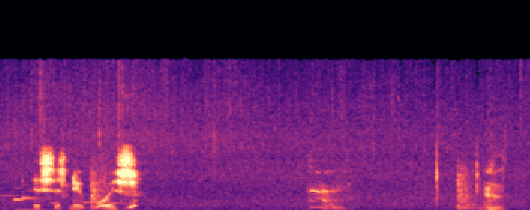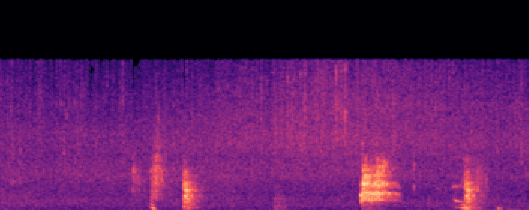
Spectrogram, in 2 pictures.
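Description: A metal hammer scrapes and knocks against rock.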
